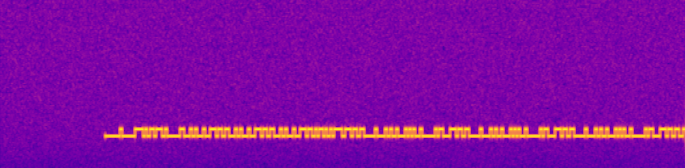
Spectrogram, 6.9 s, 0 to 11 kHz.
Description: RTTY (50 baud, 450 Hz shift), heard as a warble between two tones, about 2350 Hz centre. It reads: CQ CQ CQ DE VK6B VK6B VK6B …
